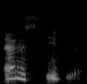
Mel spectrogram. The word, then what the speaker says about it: anesthesia: they uh they they put you under that Anthology anesthesia said it right anthia yeah yeah a little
